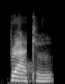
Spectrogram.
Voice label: "prattle", Indian; Dictionary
